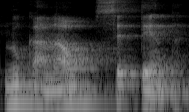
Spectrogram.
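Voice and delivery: normal talking voice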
